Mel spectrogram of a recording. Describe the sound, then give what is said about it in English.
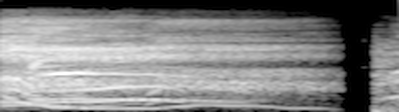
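A studio audience lets out a long, drawn-out collective gasp of awe, swelling and then sliding lower over about two seconds before cutting off abruptly. It sounds fairly loud. “They were gasping in awe this time, the studio audience.”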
